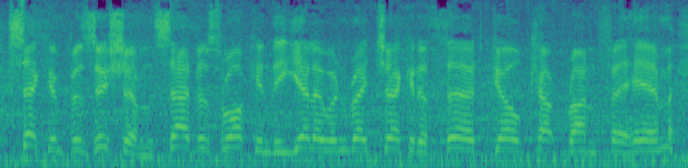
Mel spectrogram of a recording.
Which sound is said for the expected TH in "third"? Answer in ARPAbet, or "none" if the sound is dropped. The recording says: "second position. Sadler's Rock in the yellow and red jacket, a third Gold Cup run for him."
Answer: TH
